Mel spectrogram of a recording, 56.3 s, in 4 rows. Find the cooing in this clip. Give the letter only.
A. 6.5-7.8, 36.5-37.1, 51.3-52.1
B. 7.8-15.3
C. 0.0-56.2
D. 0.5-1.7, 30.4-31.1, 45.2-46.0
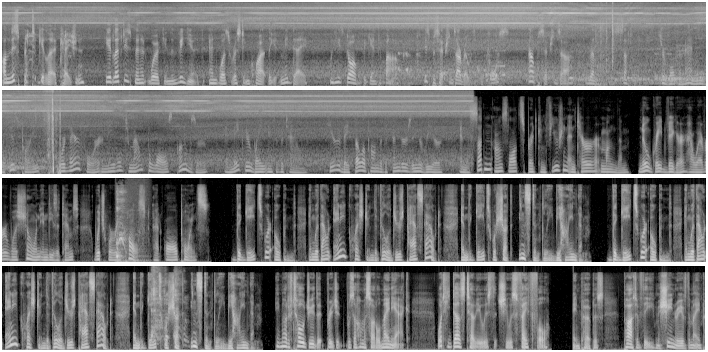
B.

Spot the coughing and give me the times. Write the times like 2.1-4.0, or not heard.
0.5-1.7, 30.4-31.1, 45.2-46.0.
